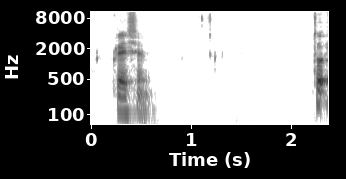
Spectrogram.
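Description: A man's voice trails off in a short syllable, then near silence with a few faint clicks a little past a second in.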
